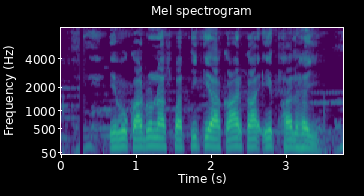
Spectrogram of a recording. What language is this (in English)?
Magahi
